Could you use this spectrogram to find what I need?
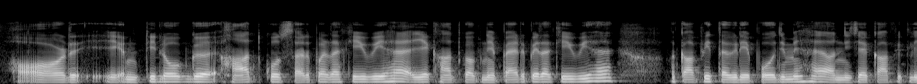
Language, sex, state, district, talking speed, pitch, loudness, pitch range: Hindi, male, Bihar, Araria, 190 wpm, 115 Hz, -15 LUFS, 110-125 Hz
